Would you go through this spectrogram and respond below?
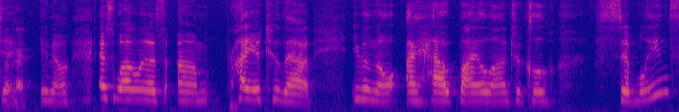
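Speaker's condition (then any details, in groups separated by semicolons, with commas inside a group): Cerebral palsy; all four limbs, hand spasticity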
